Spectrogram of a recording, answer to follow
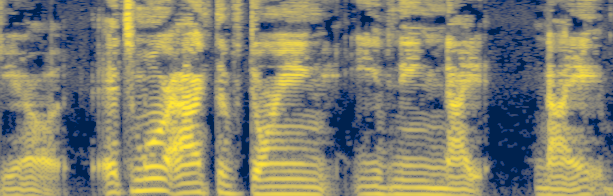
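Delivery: usual speaking voice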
